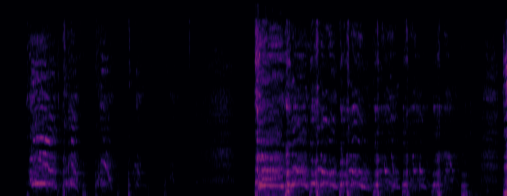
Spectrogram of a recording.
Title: Residual Morning Cough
